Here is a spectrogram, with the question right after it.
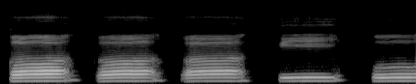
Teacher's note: Maka untuk mengucapkan huruf qaf itu disertai dengan naiknya pangkal lidah. Dan tidak perlu ada suara tekleknya itu sampai berlebihan ya menjadi tus ko, ko.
